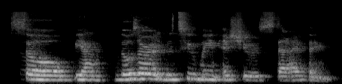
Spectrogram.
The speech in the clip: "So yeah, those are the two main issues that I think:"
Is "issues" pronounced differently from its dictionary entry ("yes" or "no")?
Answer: no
